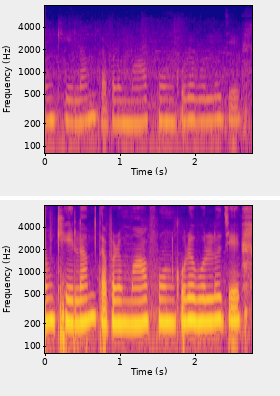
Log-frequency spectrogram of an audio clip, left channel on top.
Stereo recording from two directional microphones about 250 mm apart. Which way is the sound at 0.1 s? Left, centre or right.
Right.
